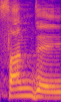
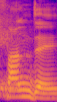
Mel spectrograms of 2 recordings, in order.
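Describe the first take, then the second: The two takes are said the same way.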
